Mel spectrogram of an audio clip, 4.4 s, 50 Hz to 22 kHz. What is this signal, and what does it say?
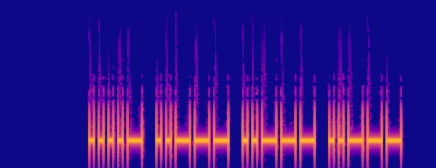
Morse code, heard as a keyed tone, about 25 wpm, 700 Hz. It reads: 4222
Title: Common Cut Numbers - 4-Digit 25wpm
